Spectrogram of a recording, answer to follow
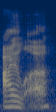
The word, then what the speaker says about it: Isla: Hoffman, who's played by Isla Fisher. Is it Isla or is it Isla? Well, it's Spanish. It's Isla.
